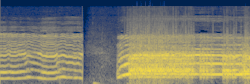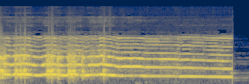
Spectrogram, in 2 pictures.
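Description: A girl's voice wailing: a wavering cry that breaks off about a second in, then a loud, long scream-like wail held on one slightly falling note until the end.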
